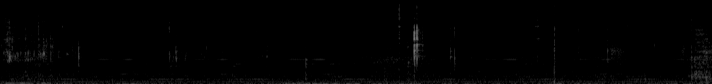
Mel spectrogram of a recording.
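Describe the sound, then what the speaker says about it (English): Champagne poured into a glass: faint liquid trickle and fizzing drips with a brief sharp clink partway through, quiet and close in a still room. "All right, pouring more champagne."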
